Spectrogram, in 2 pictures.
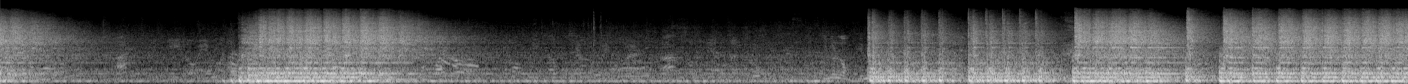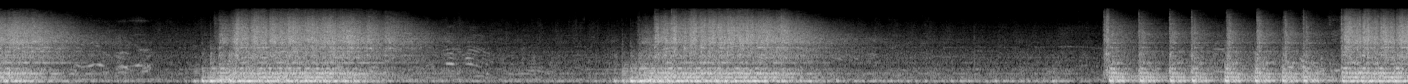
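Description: Southern Chinese lion dance percussion: a large lion drum beating with cymbals and gong, swelling five times into loud cymbal-heavy passages with quieter drumming in between.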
